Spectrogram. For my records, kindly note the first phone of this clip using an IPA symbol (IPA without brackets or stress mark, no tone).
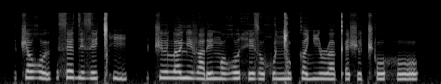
t͡ʃ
